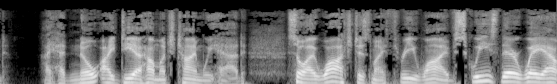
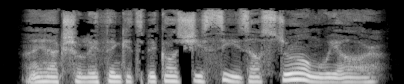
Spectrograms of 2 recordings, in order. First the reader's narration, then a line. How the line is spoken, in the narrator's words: Jessamine said in a low voice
